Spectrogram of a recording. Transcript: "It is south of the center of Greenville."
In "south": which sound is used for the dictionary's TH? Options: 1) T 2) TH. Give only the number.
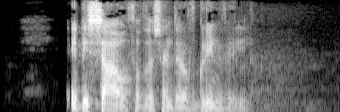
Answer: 2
